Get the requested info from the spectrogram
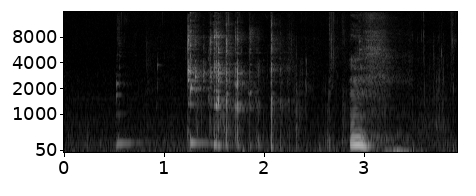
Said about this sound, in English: I'm just going to have a quick drink.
